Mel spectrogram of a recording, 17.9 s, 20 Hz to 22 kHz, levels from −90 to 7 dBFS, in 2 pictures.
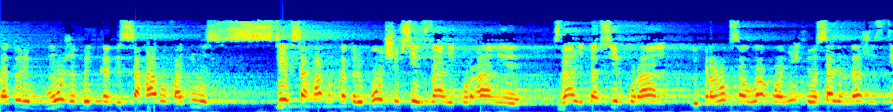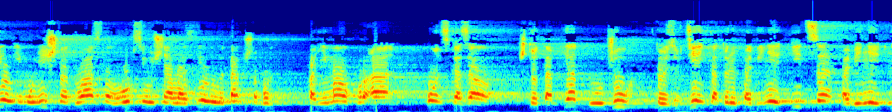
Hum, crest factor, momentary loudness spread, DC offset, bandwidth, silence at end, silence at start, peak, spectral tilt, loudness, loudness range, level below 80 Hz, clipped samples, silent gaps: none; 14 dB; 5 LU; under 0.1%; 10.5 kHz; 0 s; 0 s; 0 dBFS; 0.5 dB/octave; -13 LUFS; 1 LU; -68 dBFS; under 0.1%; none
